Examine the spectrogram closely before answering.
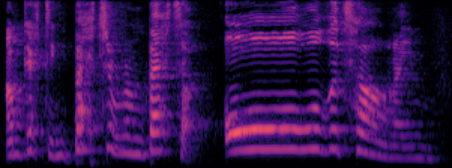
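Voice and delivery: very high and loud; excited cry. Acted. Gooseberry showing off his landing to Beaver, high loud cry. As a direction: crow with pride. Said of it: "cried Gooseberry".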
